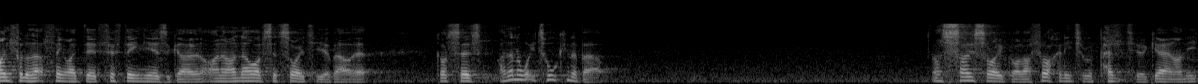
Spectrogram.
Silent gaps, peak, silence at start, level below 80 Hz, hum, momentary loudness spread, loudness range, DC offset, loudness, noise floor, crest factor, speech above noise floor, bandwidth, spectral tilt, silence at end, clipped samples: none; -12 dBFS; 0 s; -72 dBFS; none; 10 LU; 10 LU; under 0.1%; -34 LUFS; -57 dBFS; 24 dB; 23 dB; 7.2 kHz; -4.5 dB/octave; 0 s; under 0.1%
